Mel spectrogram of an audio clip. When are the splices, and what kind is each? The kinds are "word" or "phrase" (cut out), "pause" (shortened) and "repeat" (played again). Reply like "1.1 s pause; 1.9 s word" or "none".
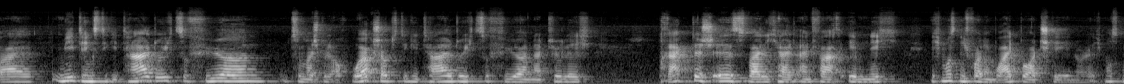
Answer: none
